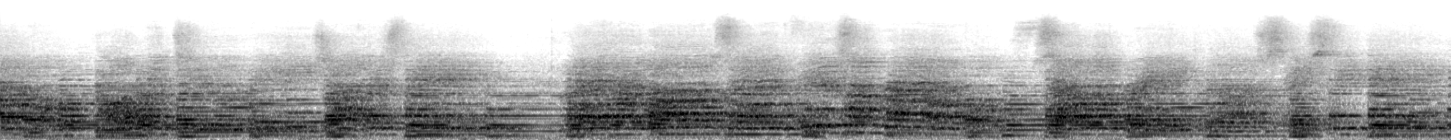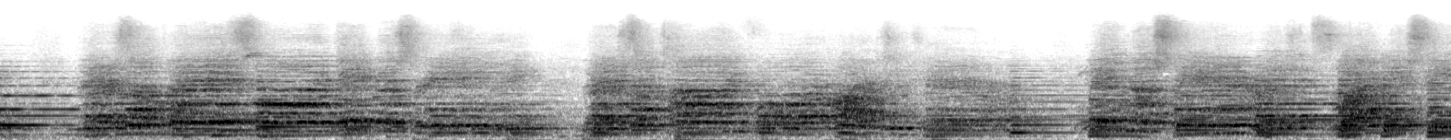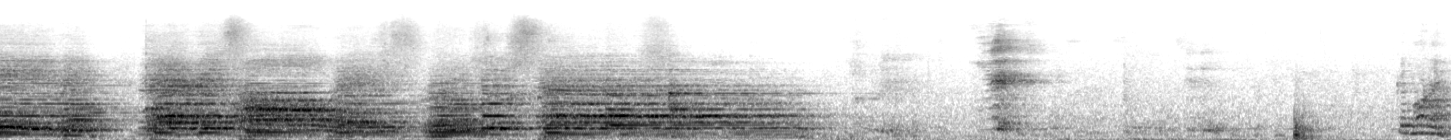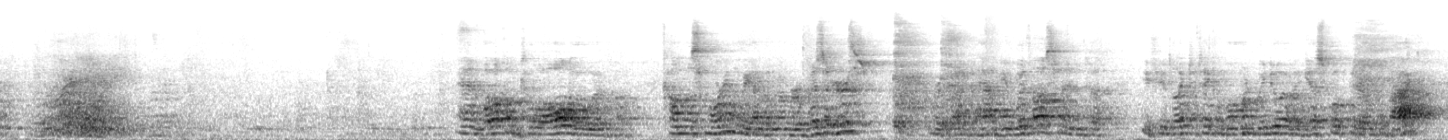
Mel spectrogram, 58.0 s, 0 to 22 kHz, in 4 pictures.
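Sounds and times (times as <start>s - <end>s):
choir singing a hymn: 0.0s - 38.1s, 43.8s - 45.9s, 52.4s - 58.0s.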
